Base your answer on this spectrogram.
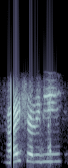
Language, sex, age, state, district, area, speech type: Kannada, female, 18-30, Karnataka, Mysore, urban, conversation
